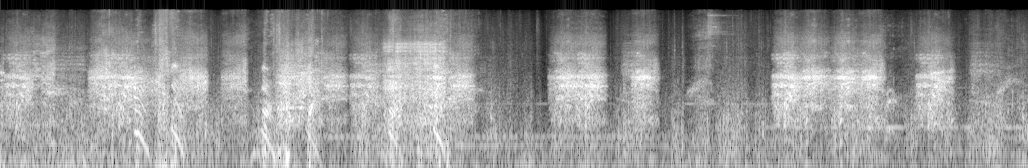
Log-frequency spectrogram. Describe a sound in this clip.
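Dry brush rustles and crackles as someone pushes through it.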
